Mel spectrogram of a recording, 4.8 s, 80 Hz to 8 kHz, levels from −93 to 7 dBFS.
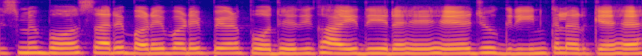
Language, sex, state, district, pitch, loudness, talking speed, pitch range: Hindi, female, Odisha, Khordha, 245 Hz, -16 LUFS, 200 wpm, 235-255 Hz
